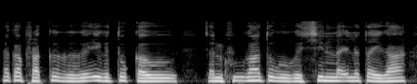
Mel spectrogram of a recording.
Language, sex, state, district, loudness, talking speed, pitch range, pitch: Wancho, male, Arunachal Pradesh, Longding, -14 LUFS, 160 wpm, 150-175 Hz, 160 Hz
